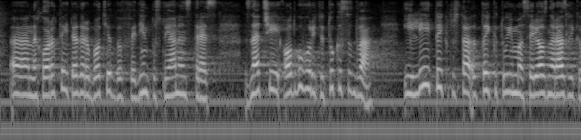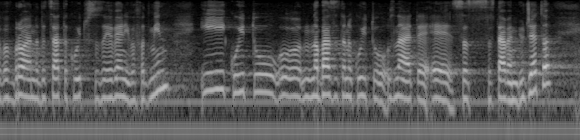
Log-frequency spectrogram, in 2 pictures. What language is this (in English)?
Bulgarian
